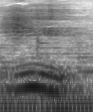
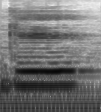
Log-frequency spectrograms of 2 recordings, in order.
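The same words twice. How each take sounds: First: The letter is named the English way. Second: The letter is named the Indonesian way. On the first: The speaker calls it wrong. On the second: The speaker calls it right.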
